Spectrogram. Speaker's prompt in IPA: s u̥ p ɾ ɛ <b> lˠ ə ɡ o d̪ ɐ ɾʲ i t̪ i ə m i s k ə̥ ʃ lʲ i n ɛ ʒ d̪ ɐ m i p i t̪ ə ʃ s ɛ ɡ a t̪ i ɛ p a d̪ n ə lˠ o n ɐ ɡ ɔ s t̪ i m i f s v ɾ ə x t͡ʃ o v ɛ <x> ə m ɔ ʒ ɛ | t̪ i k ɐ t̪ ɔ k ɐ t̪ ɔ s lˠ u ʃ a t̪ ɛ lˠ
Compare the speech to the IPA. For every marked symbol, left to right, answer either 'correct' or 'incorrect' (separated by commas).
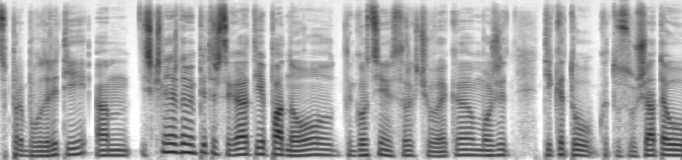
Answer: correct, incorrect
